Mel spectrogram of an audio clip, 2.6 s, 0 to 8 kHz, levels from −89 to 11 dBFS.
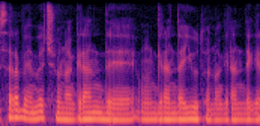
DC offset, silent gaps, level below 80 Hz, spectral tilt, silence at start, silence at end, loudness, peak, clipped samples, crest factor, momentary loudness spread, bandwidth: under 0.1%; none; -40 dBFS; -7 dB/octave; 0 s; 0 s; -21 LUFS; -6 dBFS; under 0.1%; 14 dB; 4 LU; 7.6 kHz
